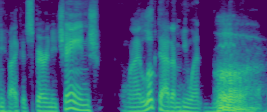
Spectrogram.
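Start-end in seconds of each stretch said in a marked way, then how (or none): 2.5-3.3 low, forceful "brr"; startling low brr, mimicking a stranger; imitated homeless man's noise. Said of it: "I remember that sound".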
